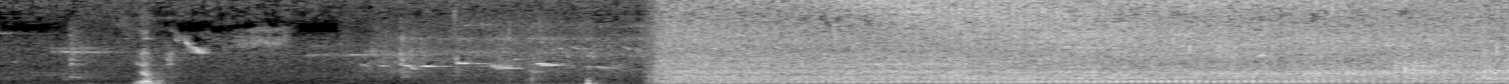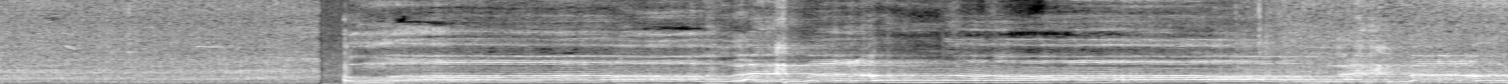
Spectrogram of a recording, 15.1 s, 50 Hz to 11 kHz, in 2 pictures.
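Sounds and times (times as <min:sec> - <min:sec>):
vehicle engine and road noise: 0:02.4 - 0:09.8
knock: 0:02.9 - 0:03.1.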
